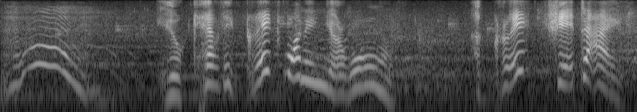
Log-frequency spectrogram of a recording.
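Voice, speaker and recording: A woman voicing a strange, fretful old Jedi hermit in an audio drama, speaking in halting, broken exclamations. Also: very high voice, huge pitch swings, a little hiss or hum, exaggerated voice. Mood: reverent, insistent. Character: odd little old female alien Jedi hermit, fretful, reverent. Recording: loud orchestral score behind.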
